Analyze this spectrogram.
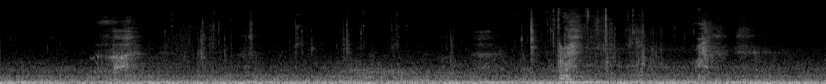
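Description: Metal restraints clank.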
